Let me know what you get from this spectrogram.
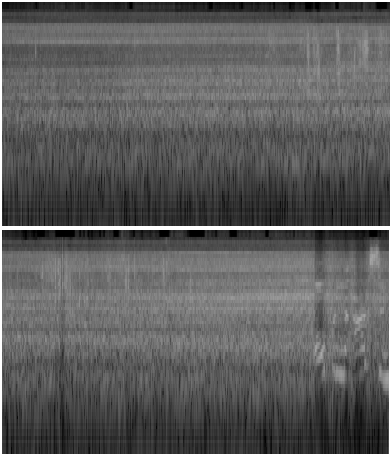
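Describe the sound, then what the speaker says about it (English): An oxy-acetylene cutting torch flame roaring as a constant, loud, broad hiss that builds slightly as the oxygen is turned up, with a voice briefly audible near the end. "Open the oxygen valve more to increase the flame size"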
